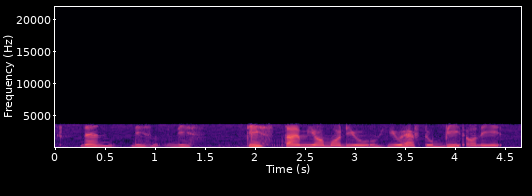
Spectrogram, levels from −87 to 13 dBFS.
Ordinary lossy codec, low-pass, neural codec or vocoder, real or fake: none; 3.6 kHz; none; real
